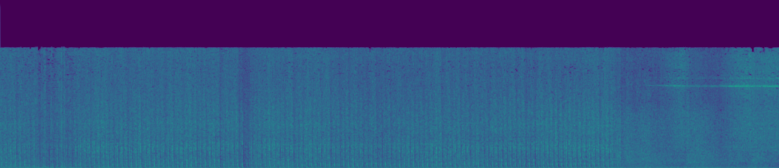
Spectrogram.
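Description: Fire roars and crackles on a burning helicopter.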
